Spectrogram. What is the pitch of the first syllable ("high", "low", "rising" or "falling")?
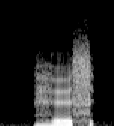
rising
